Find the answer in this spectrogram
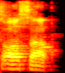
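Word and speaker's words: AAWSAP: Back to the work you were doing with the, would I pronounce it AWSAAP? Yes, AWSAAP.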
